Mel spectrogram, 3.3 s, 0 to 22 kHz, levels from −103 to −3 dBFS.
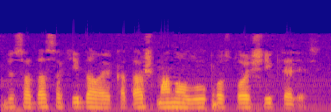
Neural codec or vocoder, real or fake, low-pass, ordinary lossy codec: none; real; 7.2 kHz; AAC, 32 kbps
